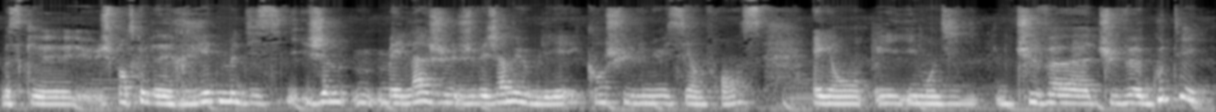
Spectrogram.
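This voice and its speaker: English woman chatting in french, hesitant, low mellow voice, echoey room. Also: fairly even intonation, unhurried. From England. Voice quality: hesitant, searching for words in French. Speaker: co-host. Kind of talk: casual couple chat.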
